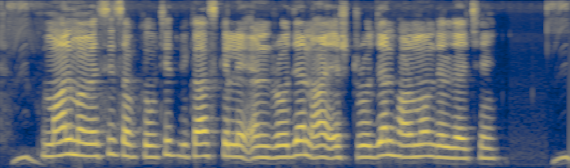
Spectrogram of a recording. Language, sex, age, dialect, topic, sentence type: Magahi, male, 25-30, Western, agriculture, statement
